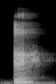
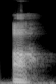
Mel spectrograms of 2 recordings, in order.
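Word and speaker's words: à: So just the sound ah. You can see there is an accent but it doesn't change a sound in French. It's just ah.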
